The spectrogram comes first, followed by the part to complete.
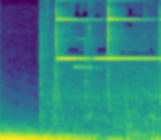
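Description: A low droning tone fades away while a small bell is struck twice, under a second apart, and keeps ringing as a high steady tone over faint room ambience.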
